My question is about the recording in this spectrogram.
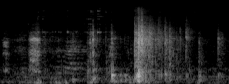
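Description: Dog rummaging in a toy bin and grabbing an empty plastic water bottle: irregular crinkles and knocks of the plastic, the loudest about one and a half seconds in.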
